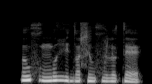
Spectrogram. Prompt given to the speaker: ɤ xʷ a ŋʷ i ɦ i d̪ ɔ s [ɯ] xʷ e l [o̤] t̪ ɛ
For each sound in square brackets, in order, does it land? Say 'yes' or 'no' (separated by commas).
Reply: yes, no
